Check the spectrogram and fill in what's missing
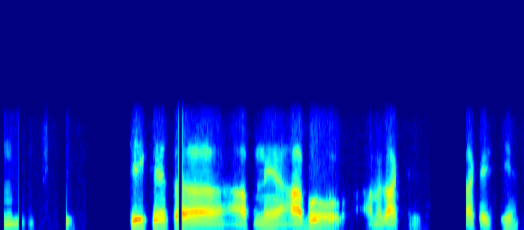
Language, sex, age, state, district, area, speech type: Maithili, female, 30-45, Bihar, Purnia, rural, conversation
